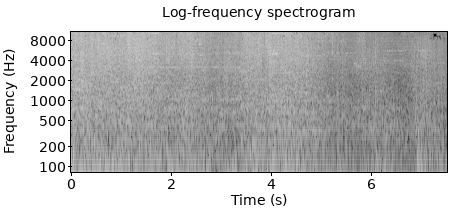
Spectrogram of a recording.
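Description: Spell effects crackle and blast in a busy fight.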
